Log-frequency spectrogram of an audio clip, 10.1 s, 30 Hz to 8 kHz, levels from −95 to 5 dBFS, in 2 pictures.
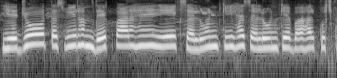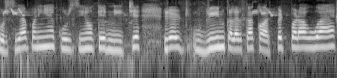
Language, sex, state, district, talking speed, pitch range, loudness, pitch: Hindi, female, Uttar Pradesh, Jalaun, 185 wpm, 250-290 Hz, -13 LUFS, 270 Hz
